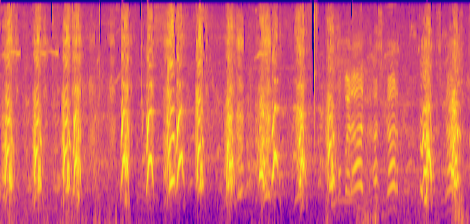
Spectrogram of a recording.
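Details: Cooper, a one-year-old Belgian Malinois, barking in guard and protection training: quick sharp barks in bursts, mixed with higher whining yelps and a person's voice in the middle.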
